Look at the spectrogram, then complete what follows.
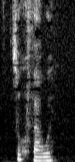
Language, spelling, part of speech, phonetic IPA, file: Polish, zuchwały, adjective, [zuxˈfawɨ], LL-Q809 (pol)-zuchwały.wav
